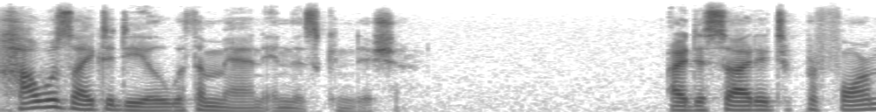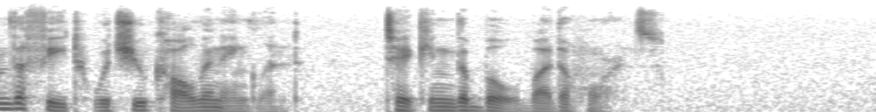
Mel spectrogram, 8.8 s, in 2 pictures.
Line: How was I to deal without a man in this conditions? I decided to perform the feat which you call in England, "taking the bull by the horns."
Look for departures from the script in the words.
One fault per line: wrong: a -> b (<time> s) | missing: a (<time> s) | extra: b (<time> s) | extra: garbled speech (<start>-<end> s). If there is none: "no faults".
wrong: without -> with (0.8 s)
wrong: conditions -> condition (1.6 s)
